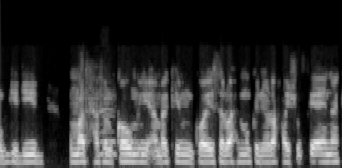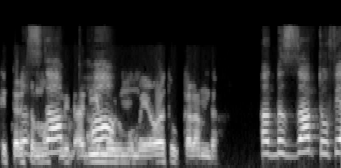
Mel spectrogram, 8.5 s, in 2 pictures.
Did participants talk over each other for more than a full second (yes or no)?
yes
